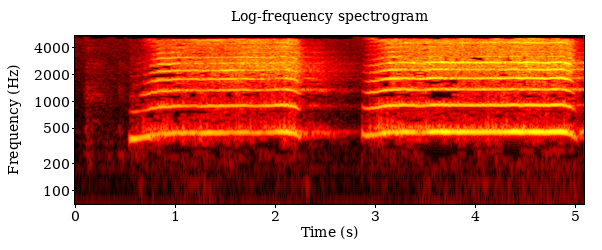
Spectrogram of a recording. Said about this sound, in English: This is the big locomotive of yesteryear, the one with the steam whistle. Remember the whistle when you could hear it on a cold night and it gave you a lonesome feeling? Remember that sound?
